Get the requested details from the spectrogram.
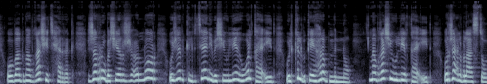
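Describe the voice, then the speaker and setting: A woman's high voice with a Moroccan accent, dark and mellow in tone, with lively intonation. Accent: Moroccan Darija. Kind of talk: movie summary narration.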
